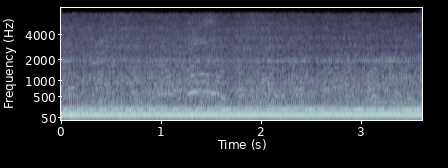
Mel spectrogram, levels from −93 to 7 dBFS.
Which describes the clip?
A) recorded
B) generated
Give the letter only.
A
